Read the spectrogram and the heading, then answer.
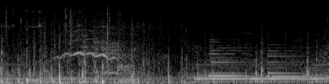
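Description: Horse hooves clip-clop in a steady rhythm while a horse lets out a loud neigh, followed by a sustained whinnying tone; fairly loud, with no voices.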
